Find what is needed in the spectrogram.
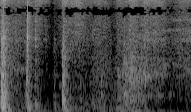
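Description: Cardboard shoe box being handled and its lid lifted off: three sharp knocks in the first second, the first the loudest, then a softer rub of cardboard near the end.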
